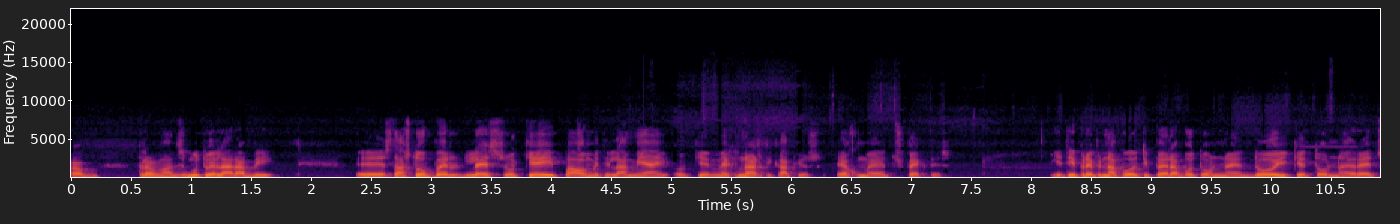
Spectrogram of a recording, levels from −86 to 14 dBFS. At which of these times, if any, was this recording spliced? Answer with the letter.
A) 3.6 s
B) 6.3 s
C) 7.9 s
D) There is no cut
D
